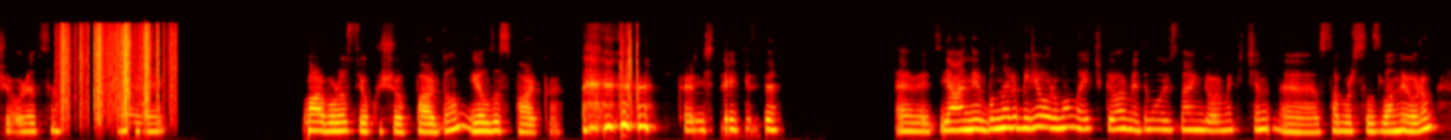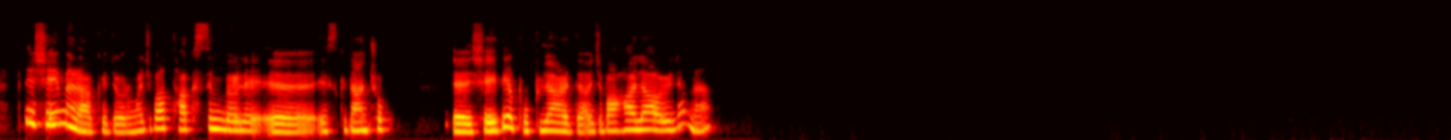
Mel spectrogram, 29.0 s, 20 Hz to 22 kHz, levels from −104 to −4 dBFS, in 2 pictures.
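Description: Cable scratch noise sits over this speech from 0.55 to 1.80 s, roughly as loud as the voice, and again from 6.20 to 6.39 s, somewhat quieter. The dense, ragged crackle likely comes from a worn cable or connector shifting, its contact resistance fluctuating rapidly.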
